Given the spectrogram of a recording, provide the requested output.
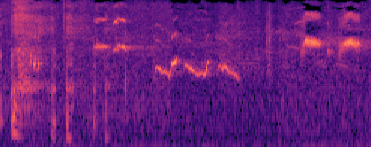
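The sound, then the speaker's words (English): An American dipper sings a quick, varied song of high warbling whistles and sharp chirps, clear over a steady rush of stream water. “the dipper is one of the very few birds that sings in winter, and it's a beautiful, complicated song.”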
